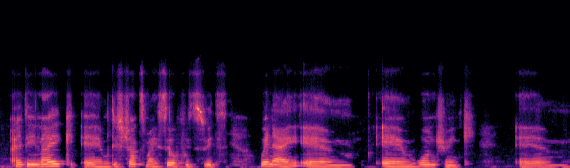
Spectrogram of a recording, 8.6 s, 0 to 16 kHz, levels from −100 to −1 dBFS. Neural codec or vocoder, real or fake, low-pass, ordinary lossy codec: none; real; 7.2 kHz; Opus, 24 kbps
